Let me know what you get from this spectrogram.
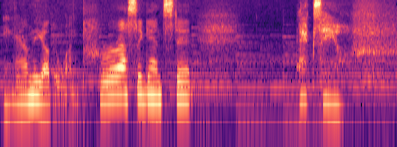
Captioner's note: exhales; inhales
